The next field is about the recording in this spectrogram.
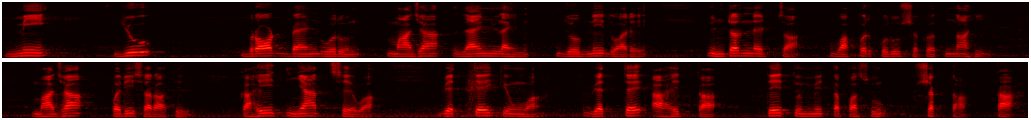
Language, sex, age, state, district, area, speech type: Marathi, male, 60+, Maharashtra, Kolhapur, urban, read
